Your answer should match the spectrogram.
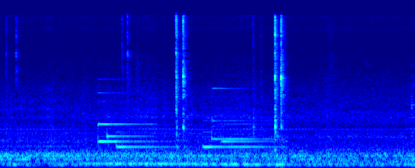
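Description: Computer mouse clicks, including two quick double-clicks about two and a half and four seconds in. Faint held electronic tones sound between them.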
